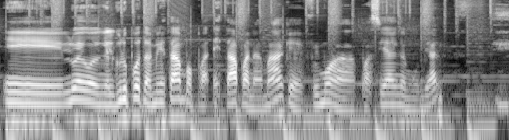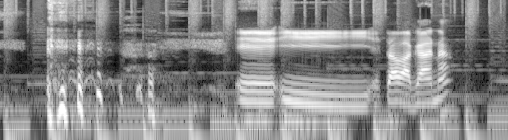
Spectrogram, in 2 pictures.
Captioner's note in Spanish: risas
